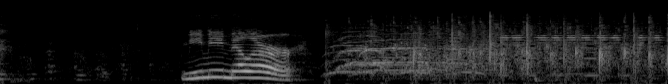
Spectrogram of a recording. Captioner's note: audience applauds; car horns honking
